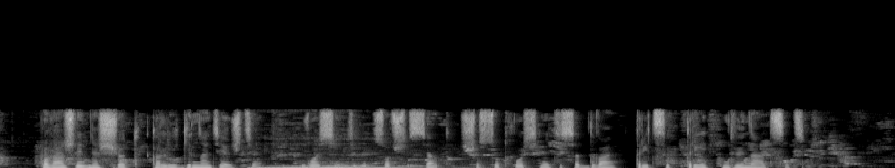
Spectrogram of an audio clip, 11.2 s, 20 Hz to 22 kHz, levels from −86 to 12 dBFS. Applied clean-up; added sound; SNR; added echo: classical method log-MMSE.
